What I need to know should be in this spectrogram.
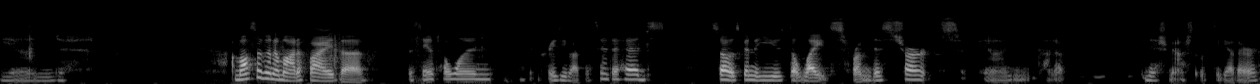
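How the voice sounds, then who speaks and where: Her voice shows vocal fry and big swings in loudness as a woman at a medium pitch speaks at a moderate pace with long, frequent pauses. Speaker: cross stitch vlogger. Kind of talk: casual show-and-tell chat.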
